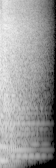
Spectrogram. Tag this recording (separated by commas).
Drum, Snare drum, Music, Musical instrument, Percussion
